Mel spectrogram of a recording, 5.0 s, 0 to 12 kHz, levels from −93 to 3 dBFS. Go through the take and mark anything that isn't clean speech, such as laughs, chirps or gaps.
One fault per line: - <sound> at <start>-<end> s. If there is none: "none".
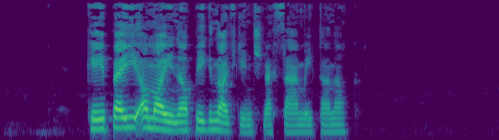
none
